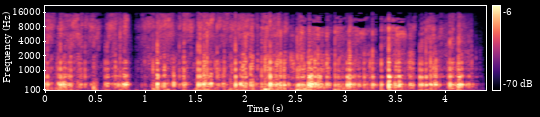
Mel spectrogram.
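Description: Fingernails tap rapidly across a white paperback book with a glossy card cover, striking the cover, the spine and the page-edge block. The result is a dense run of short, dry clicks and scratchy, crinkly taps with a hollow mid-low body and almost no ring after each hit.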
